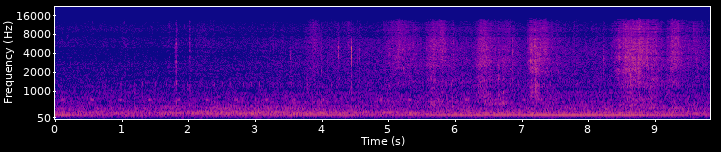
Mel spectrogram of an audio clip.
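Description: A plastic bottle crinkles and crackles.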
